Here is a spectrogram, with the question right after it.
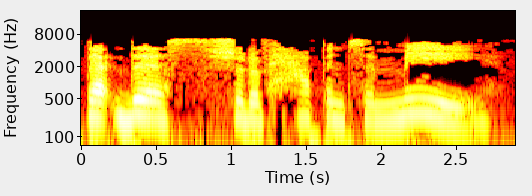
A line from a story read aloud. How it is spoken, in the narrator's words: he groaned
